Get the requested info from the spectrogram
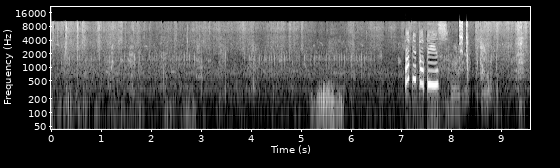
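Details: Two four-month-old Siberian Husky puppies, Cassia and Disco, at play time in their kennel; a short run of loud, high whining yelps with a falling pitch arrives near the end, over steady background hiss and a brief low rumble.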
